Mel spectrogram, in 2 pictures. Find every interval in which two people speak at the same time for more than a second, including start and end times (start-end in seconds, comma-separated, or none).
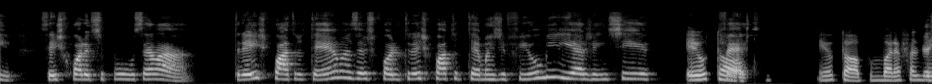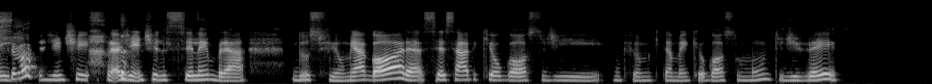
none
